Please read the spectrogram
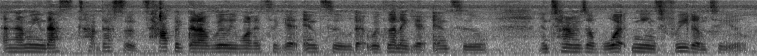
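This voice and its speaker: A woman co-hosting a casual live-stream chat, frank and animated, ranting with quick asides. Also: sits low, background noise. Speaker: co-host.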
